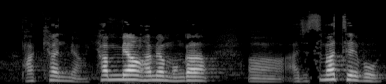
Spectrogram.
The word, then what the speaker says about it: 박현명: 박헌멍이 아니고 박현명. 박현명.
